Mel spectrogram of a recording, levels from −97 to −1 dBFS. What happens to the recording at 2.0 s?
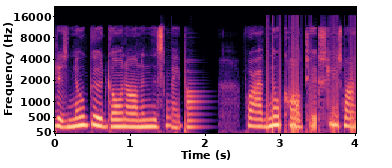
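At 2.0 s the sound sits inside a gap from about 1.78 to 2.18 s, likely a long network dropout. About 0.38 s of audio never arrived, and the receiver filled all of it by stretching the last sound into a fading buzz or hiss rather than falling silent. That long, decaying synthetic tail, instead of a brief click or stutter, marks it as a sustained outage rather than a single lost packet.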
